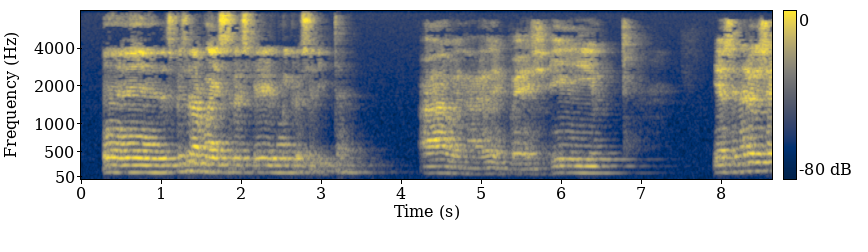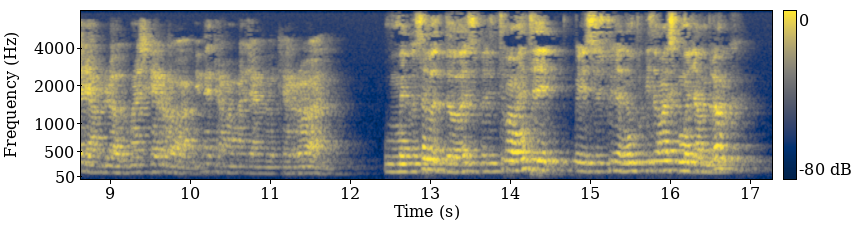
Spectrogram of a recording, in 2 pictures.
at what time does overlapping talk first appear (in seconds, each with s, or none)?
none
